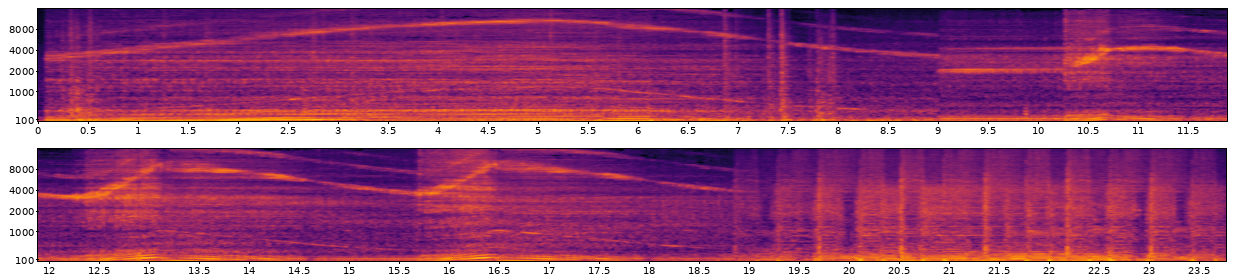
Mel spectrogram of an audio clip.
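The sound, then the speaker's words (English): A diesel truck engine revs hard while its turbo lets out a rising, high whistle, followed by three quick rev bursts that spool the whine up and down, ending in a rough, loud rumble. “Oh man, some cool turbo sound clips, man.”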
